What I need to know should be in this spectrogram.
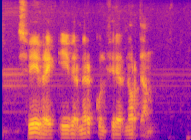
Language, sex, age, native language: Icelandic, male, 30-39, Icelandic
